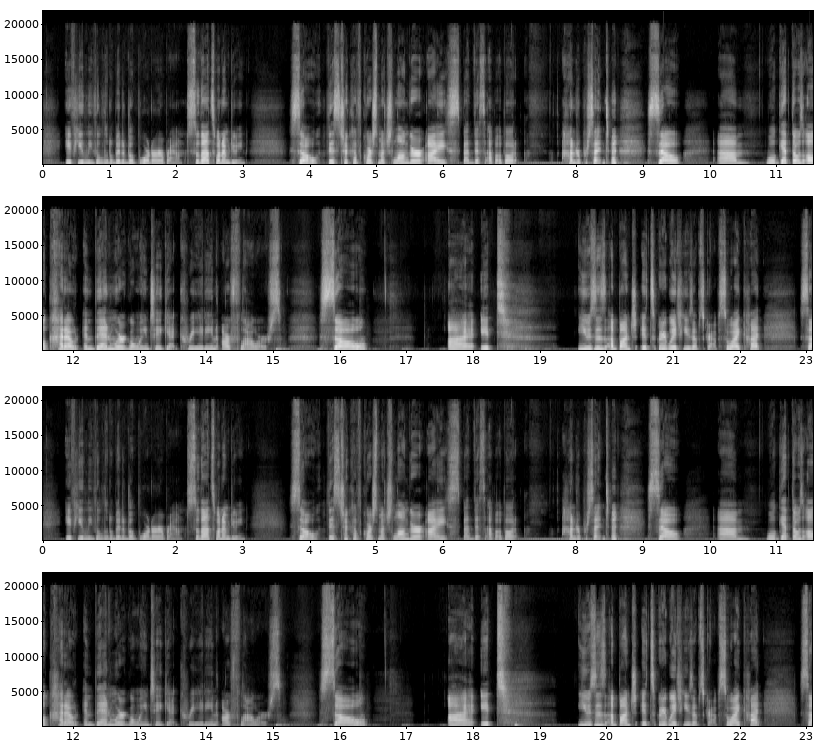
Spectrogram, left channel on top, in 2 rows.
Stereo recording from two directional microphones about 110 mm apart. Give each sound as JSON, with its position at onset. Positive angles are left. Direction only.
{"t": 0.0, "sound": "speech", "side_deg": 45}
{"t": 17.6, "sound": "speech", "side_deg": 20}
